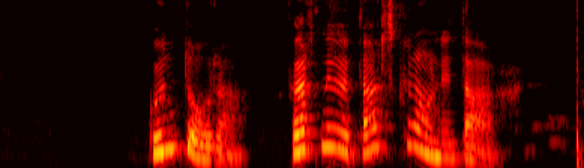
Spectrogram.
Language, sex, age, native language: Icelandic, female, 60-69, Icelandic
